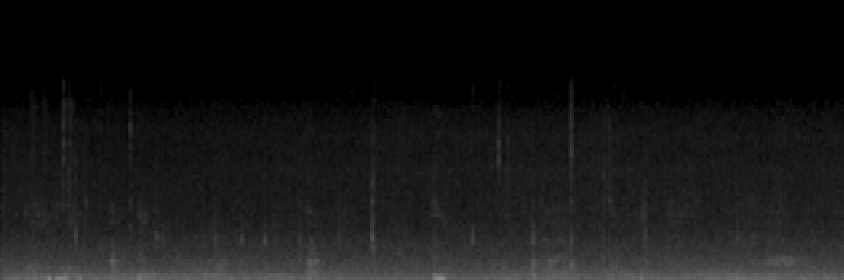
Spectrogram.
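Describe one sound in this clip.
A man murmurs a prayer quietly, close by.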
